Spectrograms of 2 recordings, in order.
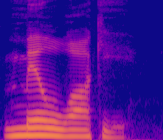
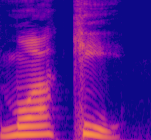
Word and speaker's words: Milwaukee: So if you hear it on the news, it's pronounced as Milwaukee.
